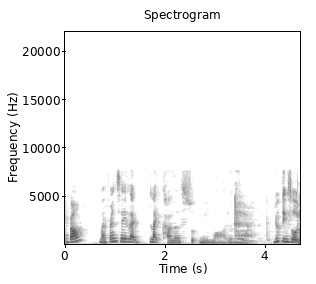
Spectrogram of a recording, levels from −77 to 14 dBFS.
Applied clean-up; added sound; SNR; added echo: classical method log-MMSE.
